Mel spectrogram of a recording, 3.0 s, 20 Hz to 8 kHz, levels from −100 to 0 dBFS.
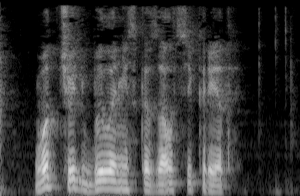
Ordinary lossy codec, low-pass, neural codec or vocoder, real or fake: MP3, 48 kbps; 7.2 kHz; vocoder, 44.1 kHz, 128 mel bands every 256 samples, BigVGAN v2; fake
